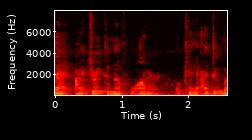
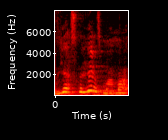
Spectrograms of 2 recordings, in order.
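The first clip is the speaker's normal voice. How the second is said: higher, louder mock insistence; retold insistence; 7 semitones higher, 6 dB louder than usual. Son assuring a doubting stranger, emphatic insistence.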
